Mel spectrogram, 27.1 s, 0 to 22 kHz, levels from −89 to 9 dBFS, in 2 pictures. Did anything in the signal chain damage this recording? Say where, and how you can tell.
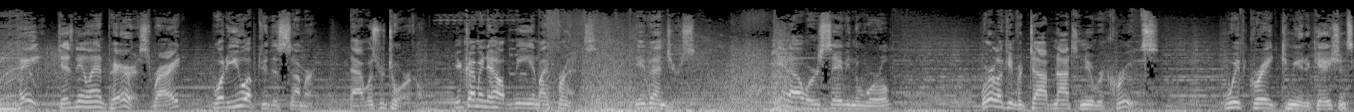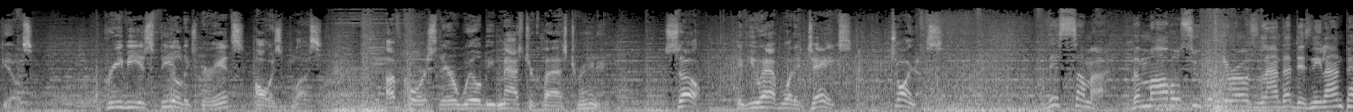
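Yes. At 4.11, 5.39, 6.30 and 23.97 s the sound jumps ahead by roughly 10 to 30 ms, with no silence. This is likely a dropped buffer (overrun) in the driver. Overwritten samples were lost, and the edges were spliced together.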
